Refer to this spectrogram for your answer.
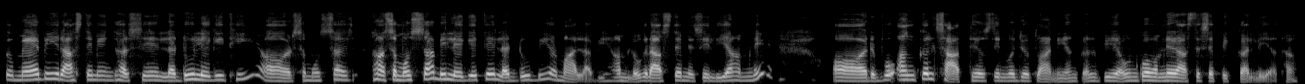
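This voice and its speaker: Middle-aged auntie telling a devotional story, mellow voice, dry close sound. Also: female voice, lowish voice, moderate pace, no echo. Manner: lively storytelling with quoted dialogue and soft chuckles. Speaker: devotee sharing a testimony.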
